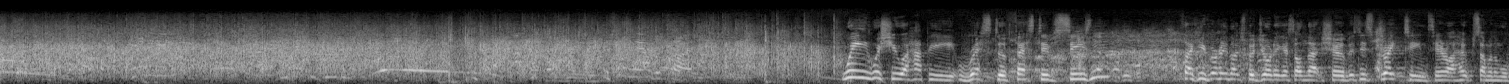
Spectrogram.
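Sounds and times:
audience applauding: 0.0 - 8.7.

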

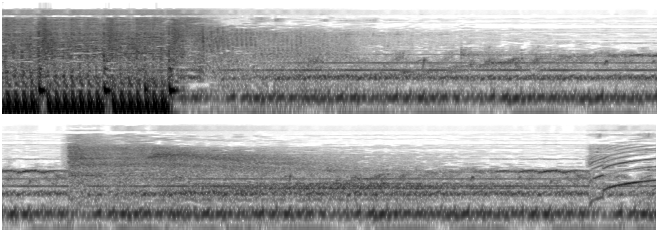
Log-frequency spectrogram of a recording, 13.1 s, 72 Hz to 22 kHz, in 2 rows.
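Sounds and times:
sustained electronic drones: 0.0 - 13.0
wavering high synth tone: 2.7 - 13.0
hissing swell: 7.2 - 12.6.

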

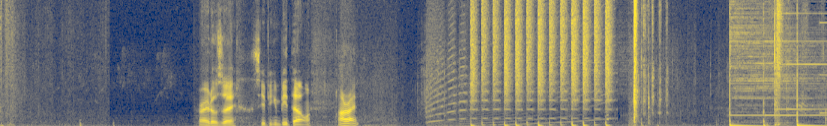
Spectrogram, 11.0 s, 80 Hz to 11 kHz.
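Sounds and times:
rising whine with ticking: 5.6 - 8.3
bat cracking against ball: 8.2 - 9.2.

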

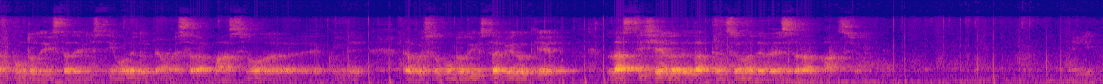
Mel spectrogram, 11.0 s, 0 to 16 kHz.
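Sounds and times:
man talking: 0.0 - 8.8.

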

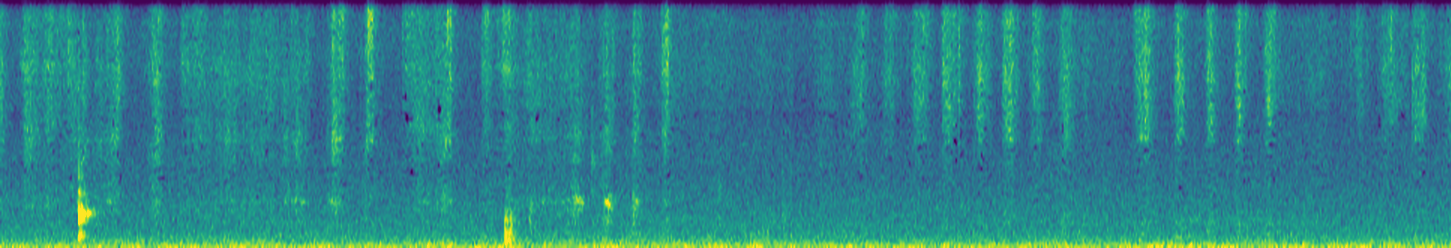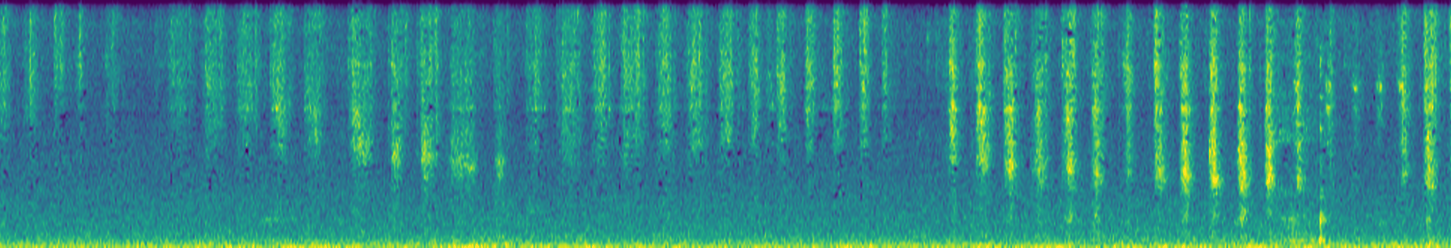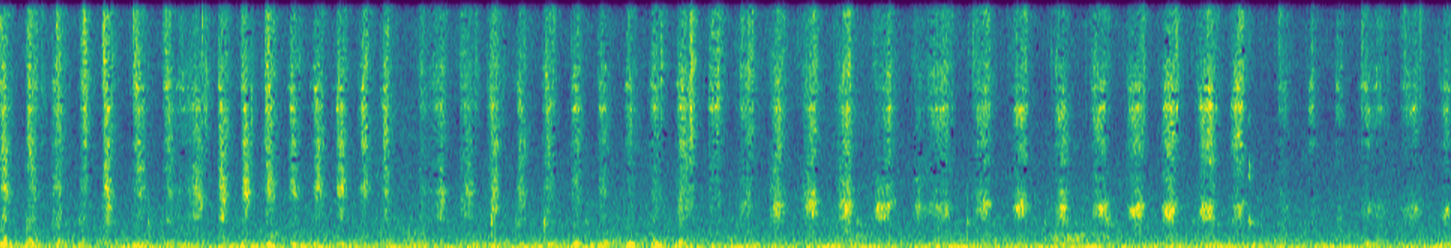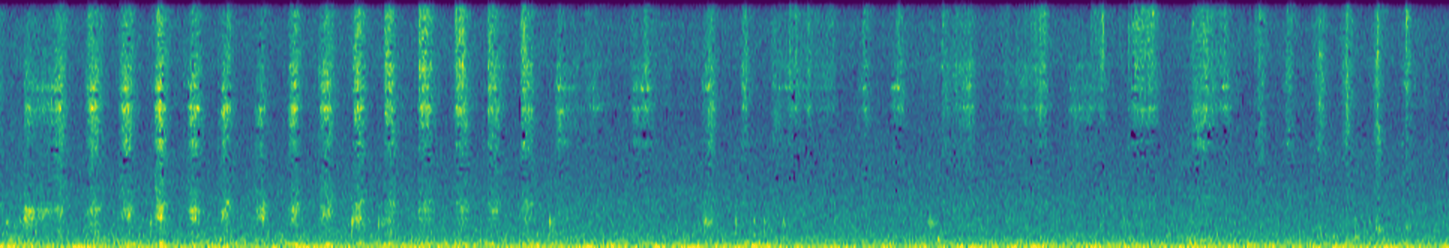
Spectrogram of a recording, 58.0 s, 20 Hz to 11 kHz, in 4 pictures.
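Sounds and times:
razor scraping stubble: 0.2 - 6.8, 13.6 - 57.7.

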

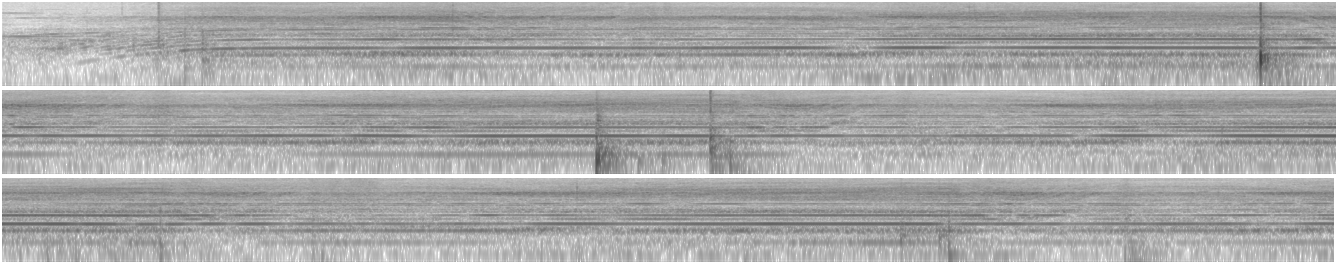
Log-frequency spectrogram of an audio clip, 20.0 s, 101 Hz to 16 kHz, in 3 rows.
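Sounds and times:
window vacuum whining: 0.0 - 20.0.

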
